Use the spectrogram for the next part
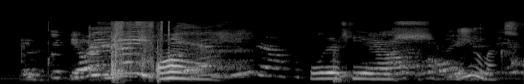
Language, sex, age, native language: Icelandic, male, 10, Icelandic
